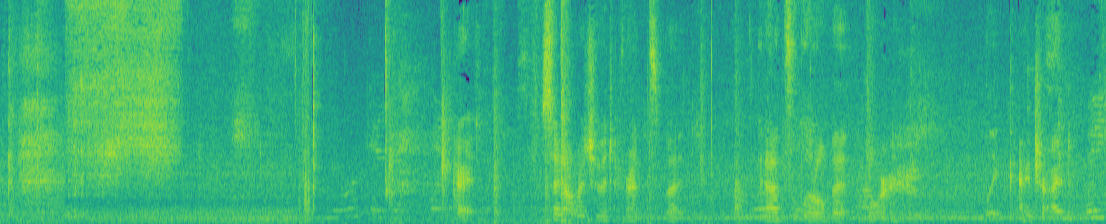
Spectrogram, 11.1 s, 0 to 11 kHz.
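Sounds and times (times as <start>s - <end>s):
aerosol spray hissing: 0.7s - 1.8s.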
